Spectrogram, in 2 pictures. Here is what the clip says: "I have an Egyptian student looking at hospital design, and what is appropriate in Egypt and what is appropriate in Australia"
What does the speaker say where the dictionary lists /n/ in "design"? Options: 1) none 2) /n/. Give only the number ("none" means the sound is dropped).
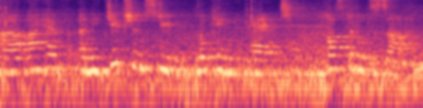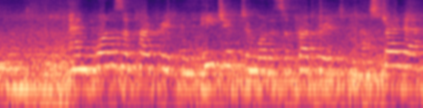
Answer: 2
